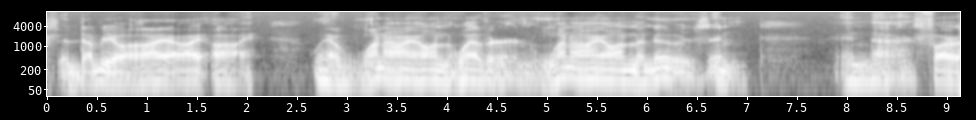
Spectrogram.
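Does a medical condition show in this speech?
Yes: essential tremor.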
